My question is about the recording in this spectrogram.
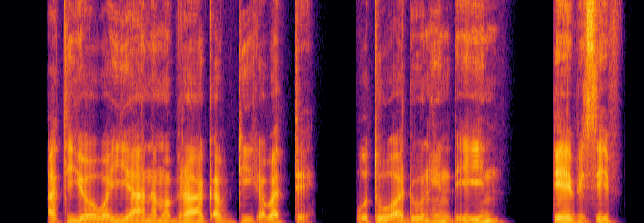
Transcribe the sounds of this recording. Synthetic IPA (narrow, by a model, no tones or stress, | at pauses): ʔɐt̪ɪjo̞ːwɐjːaːnɐmɐbɪɾaːkʼɐbd̪iːkʼɐbɐt̪ːɛ̰ | ʔʊt̪uːʔɐd̪uːnɦɪnᶑɪʔiːn | d̪̥e̞ːbɪsiːf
